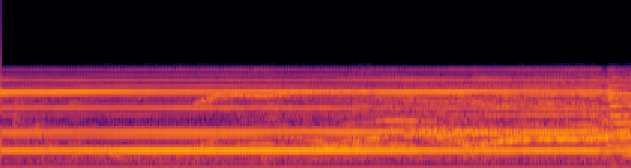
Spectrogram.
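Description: Amplified blues harmonica played into a cupped vocal microphone, holding one long, steady chord, the closing note of the song. Fainter notes bend up and down beneath it.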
